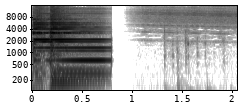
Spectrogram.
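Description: Notification-bell chime sound effect from a subscribe-button animation: a bright ringing tone that cuts off suddenly under a second in, followed by faint hiss.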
